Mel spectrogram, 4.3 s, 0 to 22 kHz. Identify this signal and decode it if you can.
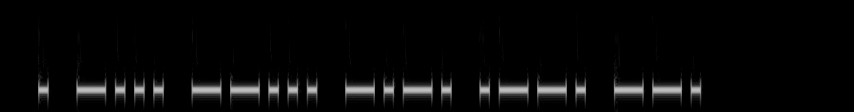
Morse code, heard as a keyed tone, about 25 wpm, 700 Hz. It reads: EB7CPG
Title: DXCC-100 Call Signs - 6 Characters - Repeated 2x - 25wpm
